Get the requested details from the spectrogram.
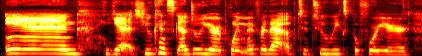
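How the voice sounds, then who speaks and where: A woman's voice: a little high, flat delivery, normal speed, fairly bright tone. A young woman vlogger talking through a step-by-step explainer in a chatty way, correcting herself and adding jokey asides. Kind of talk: casual explainer vlog.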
